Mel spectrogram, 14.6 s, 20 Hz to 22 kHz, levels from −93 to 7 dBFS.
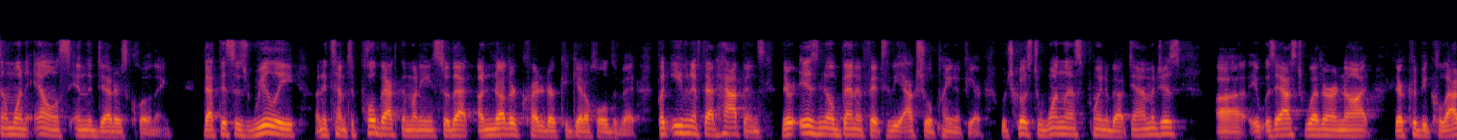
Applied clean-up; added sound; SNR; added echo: none; none; none; none.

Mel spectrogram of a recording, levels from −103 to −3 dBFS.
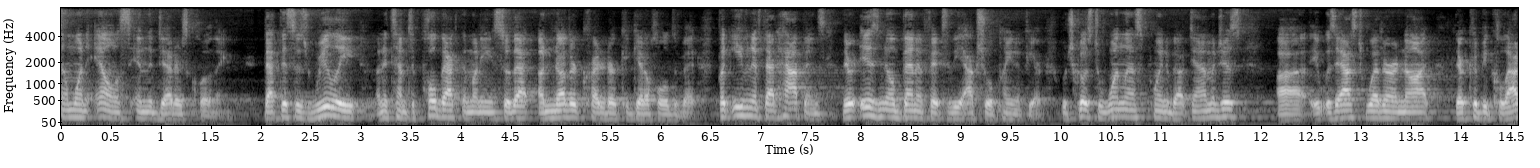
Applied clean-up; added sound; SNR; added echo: none; none; none; reverberation time 2.0 s.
